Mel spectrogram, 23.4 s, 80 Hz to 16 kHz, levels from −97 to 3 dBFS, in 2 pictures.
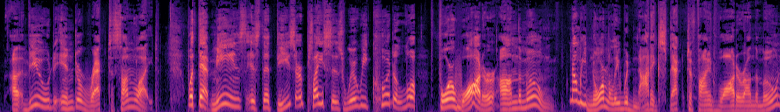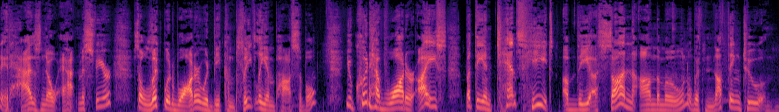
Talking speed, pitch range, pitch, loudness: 165 wpm, 135-205 Hz, 160 Hz, -27 LUFS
